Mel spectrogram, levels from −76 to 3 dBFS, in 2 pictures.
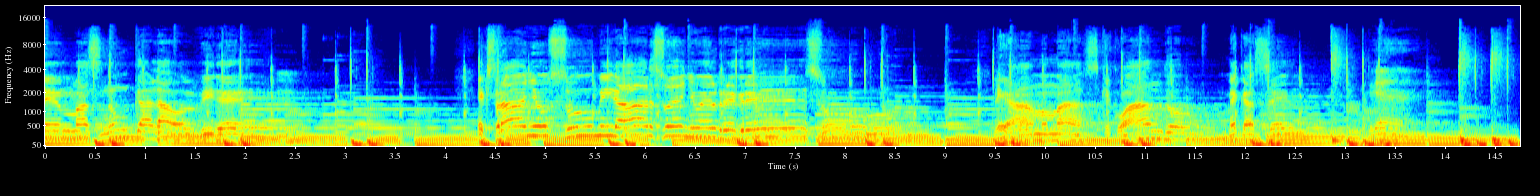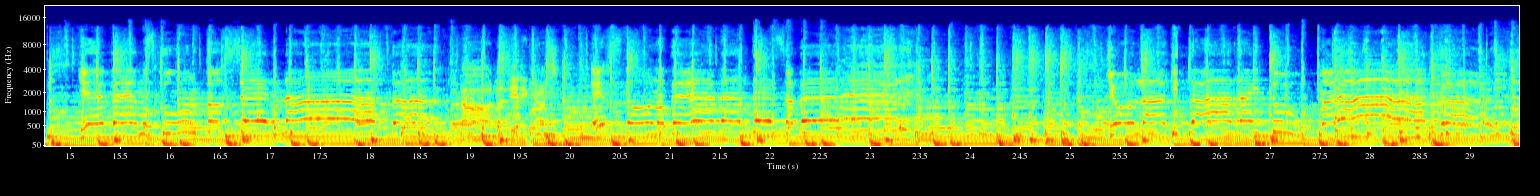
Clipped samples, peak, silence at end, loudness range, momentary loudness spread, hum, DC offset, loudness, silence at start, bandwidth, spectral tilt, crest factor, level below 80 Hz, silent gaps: under 0.1%; 0 dBFS; 0 s; 3 LU; 7 LU; none; under 0.1%; -16 LUFS; 0 s; 15 kHz; -5 dB/octave; 14 dB; -20 dBFS; none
